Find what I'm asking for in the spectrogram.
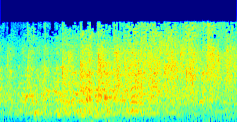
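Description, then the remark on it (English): A steady round of applause from a crowd, dense and continuous clapping at a fairly loud, even level throughout, with no voices standing out. “I should think a round of applause for that, yeah.”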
